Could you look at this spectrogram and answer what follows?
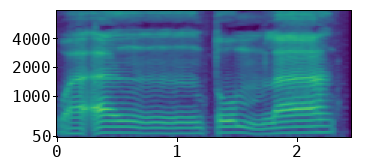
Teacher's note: Karena dia izhar, maka dibaca jelas, tidak berdenggung, maka dibaca pendek saja. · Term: izhar syafawi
